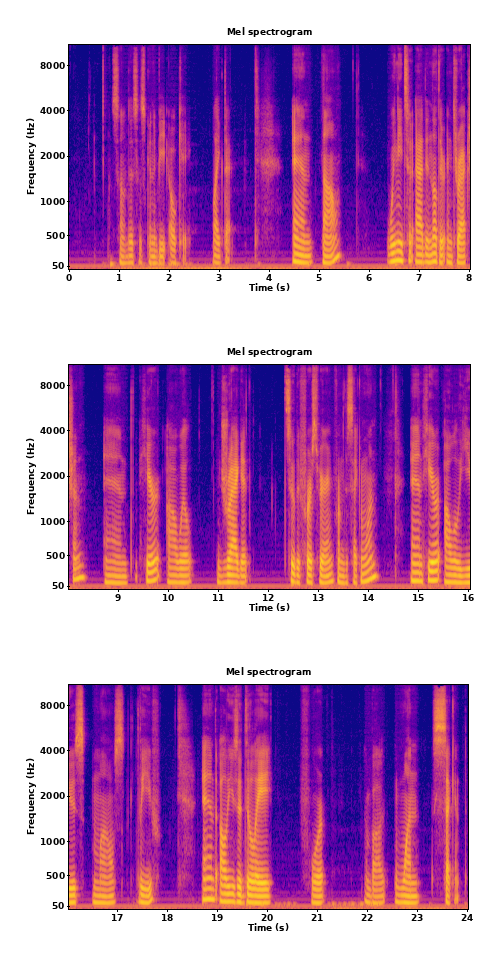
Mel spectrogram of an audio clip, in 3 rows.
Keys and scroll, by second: 1.6 Down, 19.5 Up, 20.0 Up.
